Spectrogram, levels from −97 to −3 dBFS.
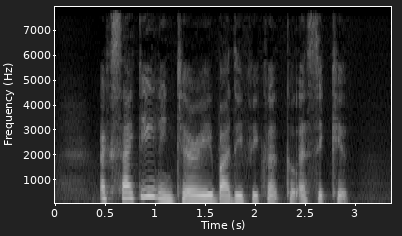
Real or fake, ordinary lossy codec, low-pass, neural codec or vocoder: fake; none; none; codec, 16 kHz, 0.5 kbps, FunCodec, trained on LibriTTS, 25 frames a second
